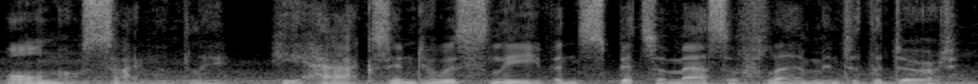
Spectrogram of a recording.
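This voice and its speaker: A man giving measured, theatrical narration of a dark, dramatic scripted story. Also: low-pitched, over music.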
